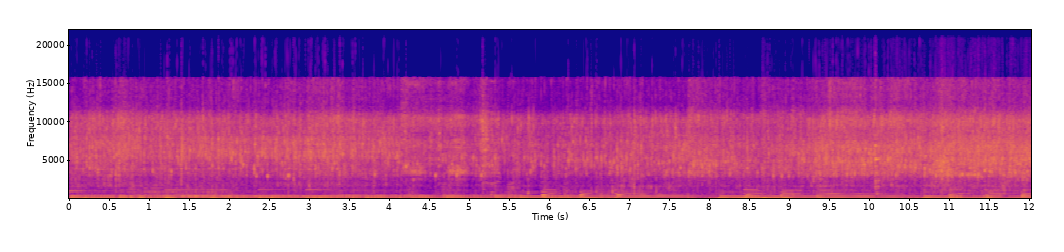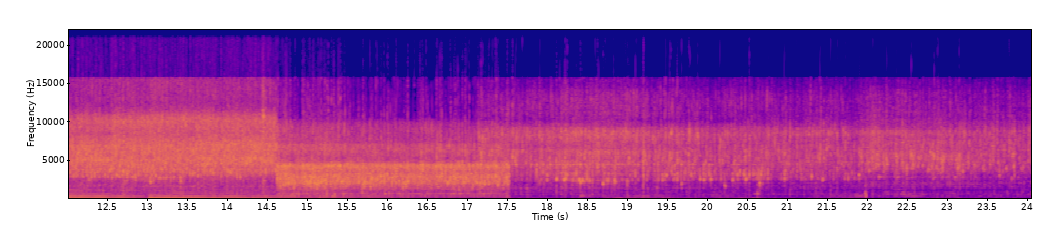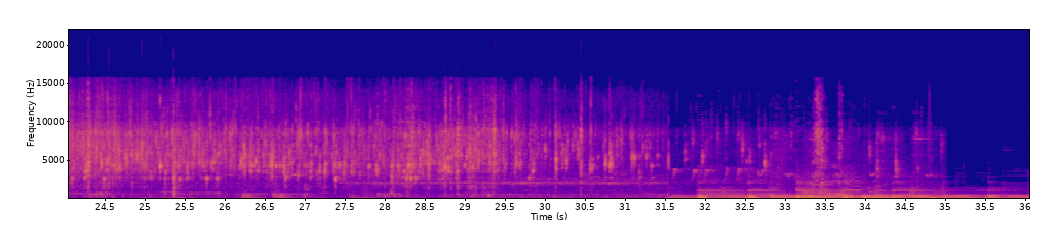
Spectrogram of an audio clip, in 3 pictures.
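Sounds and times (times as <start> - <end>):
fish frying in hot oil: 0.0 - 32.1.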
